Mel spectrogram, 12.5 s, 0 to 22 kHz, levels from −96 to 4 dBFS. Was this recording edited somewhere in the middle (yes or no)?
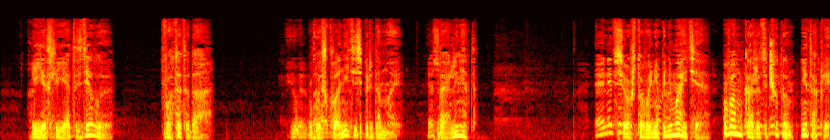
no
